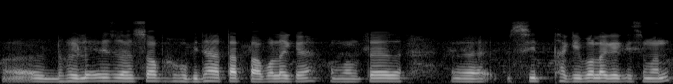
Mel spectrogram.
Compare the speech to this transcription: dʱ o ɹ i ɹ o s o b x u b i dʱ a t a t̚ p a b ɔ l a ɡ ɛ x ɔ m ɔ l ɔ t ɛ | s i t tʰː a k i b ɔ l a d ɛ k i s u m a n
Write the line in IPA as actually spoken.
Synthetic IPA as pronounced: dʱ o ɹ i l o s ɔ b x u b i dʱ a t a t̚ p a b ɔ l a ɡ ɛ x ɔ m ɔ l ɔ t ɛ | s i t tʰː a k i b ɔ l a ɡ ɛ k i s u m a n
